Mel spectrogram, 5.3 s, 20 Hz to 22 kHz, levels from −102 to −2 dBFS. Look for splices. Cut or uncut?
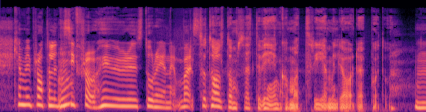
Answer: cut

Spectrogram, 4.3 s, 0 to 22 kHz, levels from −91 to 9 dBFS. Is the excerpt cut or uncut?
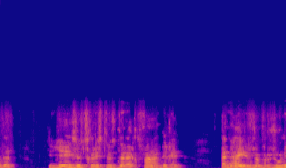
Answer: uncut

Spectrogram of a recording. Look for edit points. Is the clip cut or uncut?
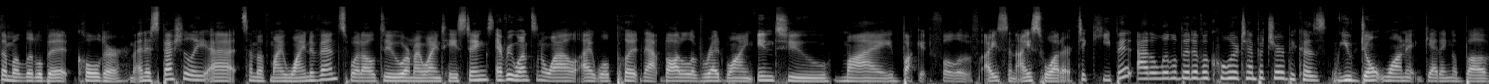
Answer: cut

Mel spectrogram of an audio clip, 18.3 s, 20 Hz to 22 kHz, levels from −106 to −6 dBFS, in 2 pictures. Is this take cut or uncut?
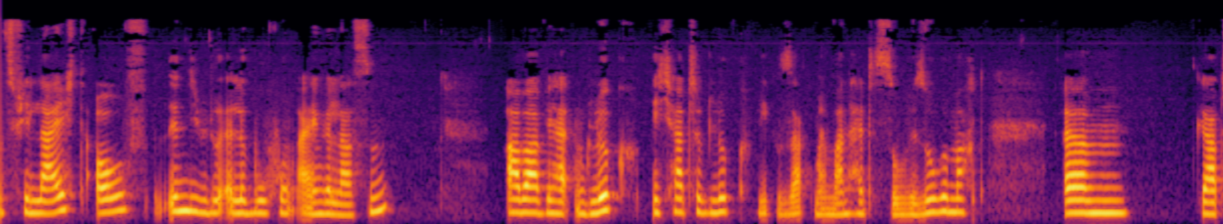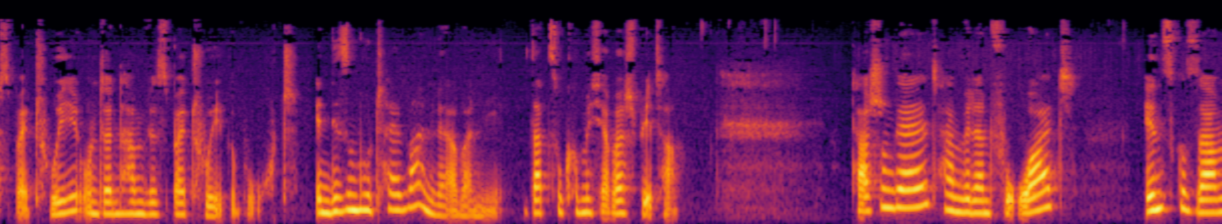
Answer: cut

